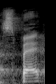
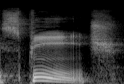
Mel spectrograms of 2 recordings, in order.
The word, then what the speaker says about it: speech: C'est un ilon et c'est pour ça qu'il faut utiliser la phonétique. C'est pas speech, c'est pas speech, c'est speech.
